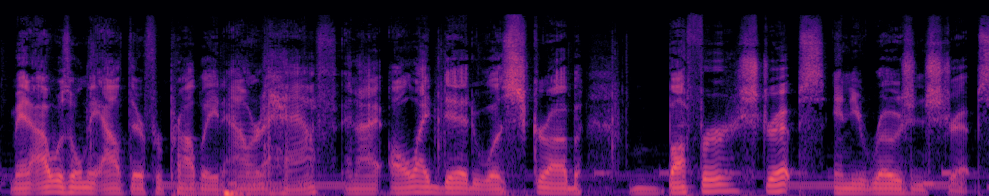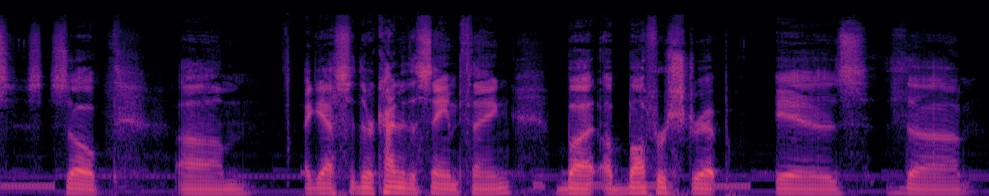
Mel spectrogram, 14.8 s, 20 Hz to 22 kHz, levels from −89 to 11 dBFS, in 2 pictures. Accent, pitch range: American, 85-100 Hz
